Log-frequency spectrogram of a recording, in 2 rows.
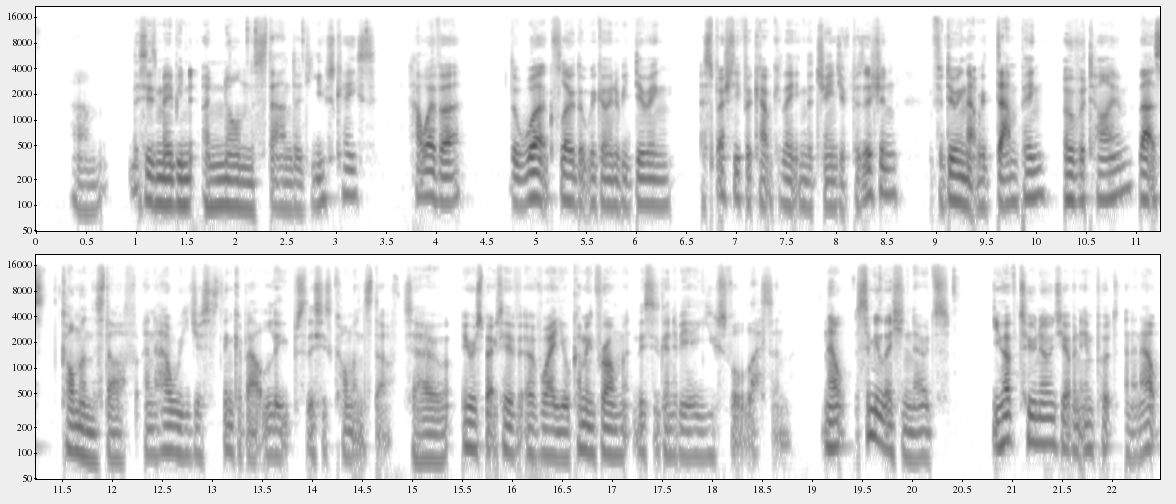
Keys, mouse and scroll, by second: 1.4 s, 2.5 click, 18.0-18.4 middle drag, 19.0 middle click, 19.5-20.2 drag, 20.9 middle click, 21.2-21.6 ctrl+middle drag, 21.8 middle drag.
